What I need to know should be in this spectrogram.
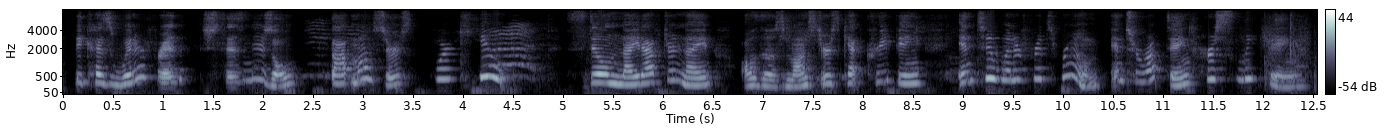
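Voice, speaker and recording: A storytime host reads a picture book aloud to young children, her high voice moving slowly in an expressive, sing-song delivery.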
